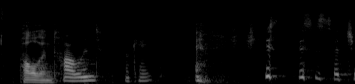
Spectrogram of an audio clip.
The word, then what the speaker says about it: Haaland: She is out with the New Mexico gubernatorial candidate, Deb Haaland. Am I pronouncing her name right? Holland, okay.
